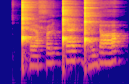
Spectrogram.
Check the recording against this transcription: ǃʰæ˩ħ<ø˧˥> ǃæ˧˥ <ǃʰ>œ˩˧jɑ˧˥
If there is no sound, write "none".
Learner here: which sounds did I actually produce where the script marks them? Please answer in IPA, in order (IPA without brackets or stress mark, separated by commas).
ø˧˥, ɡ͡ǃ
